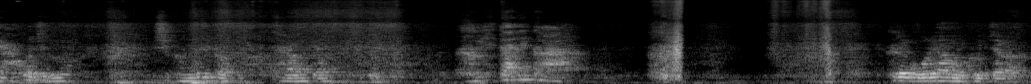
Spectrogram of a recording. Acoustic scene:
elevator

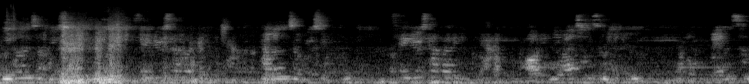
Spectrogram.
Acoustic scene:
bus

